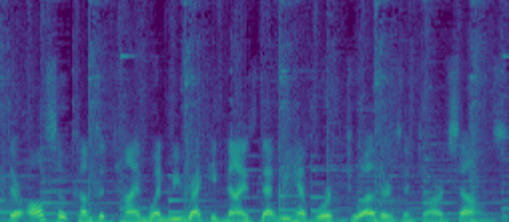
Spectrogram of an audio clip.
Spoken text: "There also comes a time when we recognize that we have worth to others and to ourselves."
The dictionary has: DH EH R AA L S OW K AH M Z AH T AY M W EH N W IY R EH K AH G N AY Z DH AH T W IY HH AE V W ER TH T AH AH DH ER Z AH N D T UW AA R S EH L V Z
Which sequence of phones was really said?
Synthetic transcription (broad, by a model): DH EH R AA L S OW K AH M Z AH T AY M W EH N W IY R EH K AH G N AY Z DH AH T W IY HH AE V W ER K T AH AH DH ER Z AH N T UW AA R S EH L V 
